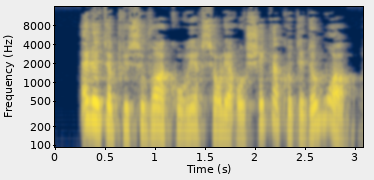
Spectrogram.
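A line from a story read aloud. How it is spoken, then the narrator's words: Curt retort. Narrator (French): répliqua sèchement la duègne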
